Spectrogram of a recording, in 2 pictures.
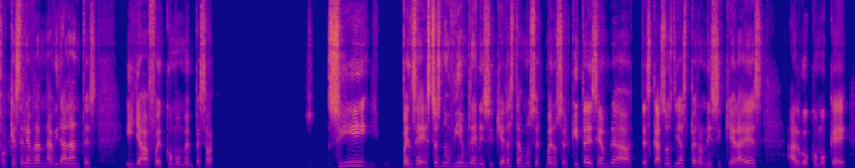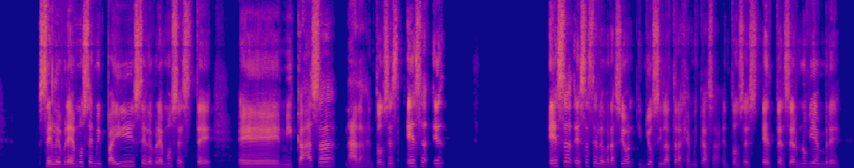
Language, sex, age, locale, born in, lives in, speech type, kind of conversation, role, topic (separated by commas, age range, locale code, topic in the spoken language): Spanish, male, 40-44, es-MX, Mexico, Mexico, conversation, unstructured, none, ¿Tienes alguna tradición familiar que te cause nostalgia?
